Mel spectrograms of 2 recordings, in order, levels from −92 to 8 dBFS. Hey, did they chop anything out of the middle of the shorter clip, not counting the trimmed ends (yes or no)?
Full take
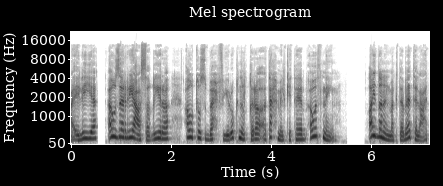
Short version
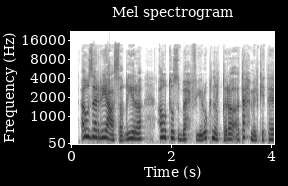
no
